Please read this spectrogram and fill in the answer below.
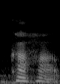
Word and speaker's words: Catha: crow sometimes she is her name is B kaha which is spelled k Sorry c a t h a but it's pronounced kaha and that means battle Crow she is the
